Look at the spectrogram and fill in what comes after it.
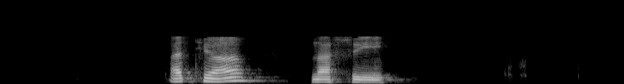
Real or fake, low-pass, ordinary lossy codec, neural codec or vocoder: fake; 3.6 kHz; MP3, 24 kbps; codec, 16 kHz, 4 kbps, FunCodec, trained on Chinese and English, 50 frames a second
